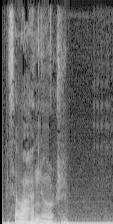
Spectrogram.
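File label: good morning, Egyptian Arabic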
